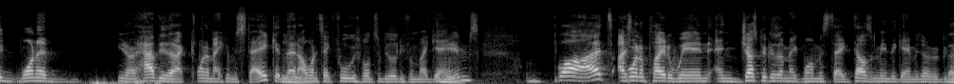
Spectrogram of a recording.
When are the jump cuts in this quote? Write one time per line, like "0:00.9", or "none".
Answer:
0:01.6
0:02.0
0:06.3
